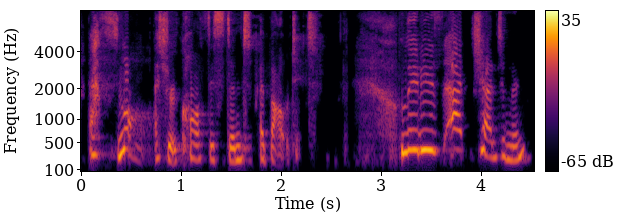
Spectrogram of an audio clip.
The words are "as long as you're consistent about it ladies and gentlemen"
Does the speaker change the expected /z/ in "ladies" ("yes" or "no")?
no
